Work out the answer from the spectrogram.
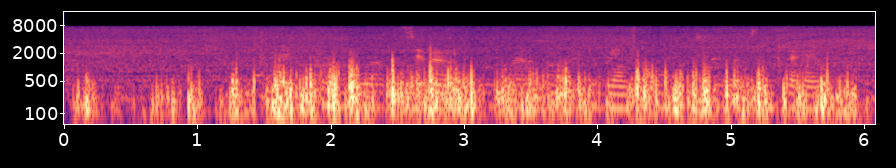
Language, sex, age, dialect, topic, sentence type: Hindi, male, 18-24, Kanauji Braj Bhasha, banking, statement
